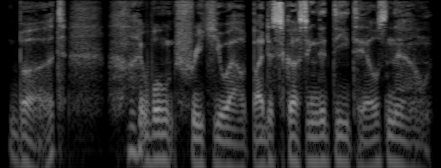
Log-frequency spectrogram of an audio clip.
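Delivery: ordinary delivery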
